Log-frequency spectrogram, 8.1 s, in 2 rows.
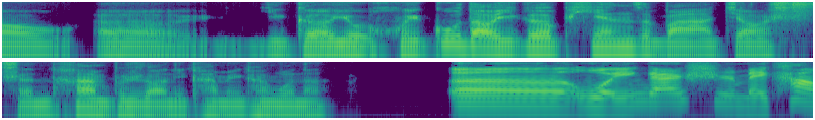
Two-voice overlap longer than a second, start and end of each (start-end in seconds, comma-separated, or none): none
